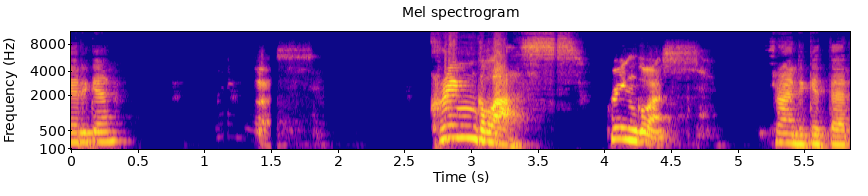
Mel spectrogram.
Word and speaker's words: Kringla: Kringlas. Kringlas. Trying to get that into the song, but anyway. Not gonna work. It's not gonna work. It could. Happy Kringlas. Happy Kringlas. Bring us some Kringlas.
